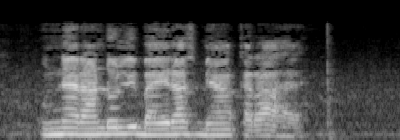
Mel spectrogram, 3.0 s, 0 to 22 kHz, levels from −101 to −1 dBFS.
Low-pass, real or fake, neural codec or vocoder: 10.8 kHz; real; none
